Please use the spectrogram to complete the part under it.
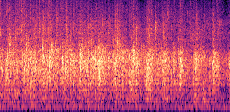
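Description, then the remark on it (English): Sustained applause from a large group giving a hand clap of praise to the Lord, dense overlapping hand claps filling the space at a steady, even loudness for several seconds, with no voices standing out. “Somebody give the Lord a hand clap of praise today.”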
